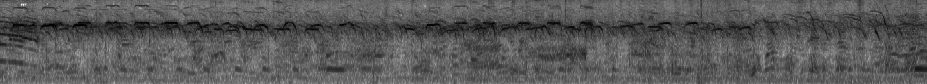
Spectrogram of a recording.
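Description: Turkey chicks and other poultry at a busy outdoor bird market, giving continuous overlapping high-pitched peeping and honking calls close by, with a steady crowd murmur underneath.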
